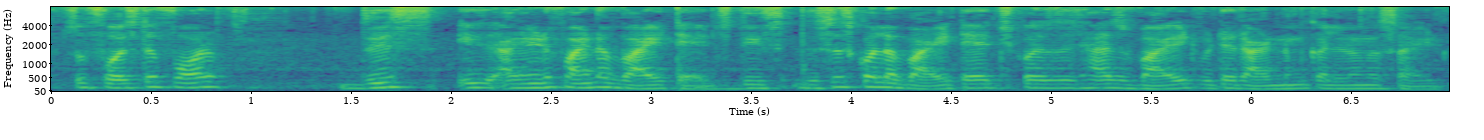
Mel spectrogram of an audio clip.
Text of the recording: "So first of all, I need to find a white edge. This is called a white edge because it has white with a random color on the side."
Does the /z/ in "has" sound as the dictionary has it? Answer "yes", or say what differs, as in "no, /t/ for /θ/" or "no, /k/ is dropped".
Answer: yes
